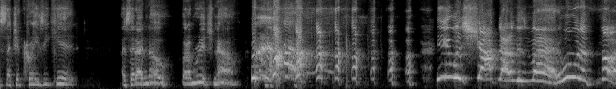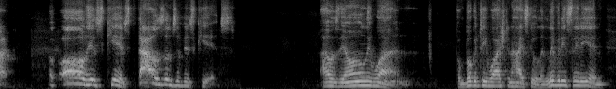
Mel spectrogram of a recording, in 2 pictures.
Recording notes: joined me on a webinar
